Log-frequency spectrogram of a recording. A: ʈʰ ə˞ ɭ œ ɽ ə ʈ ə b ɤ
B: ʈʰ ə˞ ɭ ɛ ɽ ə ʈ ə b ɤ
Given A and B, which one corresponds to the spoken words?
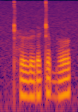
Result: A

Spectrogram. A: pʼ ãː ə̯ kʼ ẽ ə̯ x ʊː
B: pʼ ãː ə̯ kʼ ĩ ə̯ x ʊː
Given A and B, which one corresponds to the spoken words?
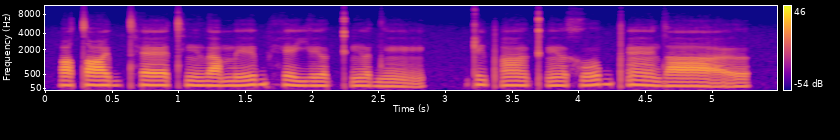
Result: A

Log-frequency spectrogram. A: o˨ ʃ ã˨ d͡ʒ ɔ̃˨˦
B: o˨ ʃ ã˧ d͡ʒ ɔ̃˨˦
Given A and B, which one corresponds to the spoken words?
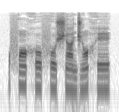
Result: A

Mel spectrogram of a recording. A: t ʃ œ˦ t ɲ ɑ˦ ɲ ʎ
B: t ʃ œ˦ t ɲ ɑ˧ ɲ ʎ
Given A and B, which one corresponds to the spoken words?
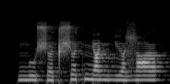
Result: B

